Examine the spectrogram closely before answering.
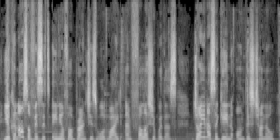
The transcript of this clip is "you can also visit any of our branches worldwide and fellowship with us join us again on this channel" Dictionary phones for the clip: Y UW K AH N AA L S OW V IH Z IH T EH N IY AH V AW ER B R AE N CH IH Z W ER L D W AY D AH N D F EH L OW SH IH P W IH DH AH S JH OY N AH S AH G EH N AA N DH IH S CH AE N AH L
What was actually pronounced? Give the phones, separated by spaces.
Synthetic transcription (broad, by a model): Y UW K AH N AA L S OW V IH Z IH T EH N IY AH V AW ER B R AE N CH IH Z W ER D W AY D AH N F EH L OW SH IH P W IH DH AH S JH OY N AH S AH G EH N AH N DH IH S CH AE N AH L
